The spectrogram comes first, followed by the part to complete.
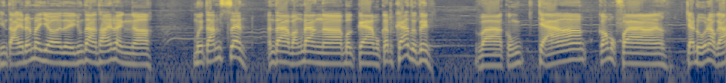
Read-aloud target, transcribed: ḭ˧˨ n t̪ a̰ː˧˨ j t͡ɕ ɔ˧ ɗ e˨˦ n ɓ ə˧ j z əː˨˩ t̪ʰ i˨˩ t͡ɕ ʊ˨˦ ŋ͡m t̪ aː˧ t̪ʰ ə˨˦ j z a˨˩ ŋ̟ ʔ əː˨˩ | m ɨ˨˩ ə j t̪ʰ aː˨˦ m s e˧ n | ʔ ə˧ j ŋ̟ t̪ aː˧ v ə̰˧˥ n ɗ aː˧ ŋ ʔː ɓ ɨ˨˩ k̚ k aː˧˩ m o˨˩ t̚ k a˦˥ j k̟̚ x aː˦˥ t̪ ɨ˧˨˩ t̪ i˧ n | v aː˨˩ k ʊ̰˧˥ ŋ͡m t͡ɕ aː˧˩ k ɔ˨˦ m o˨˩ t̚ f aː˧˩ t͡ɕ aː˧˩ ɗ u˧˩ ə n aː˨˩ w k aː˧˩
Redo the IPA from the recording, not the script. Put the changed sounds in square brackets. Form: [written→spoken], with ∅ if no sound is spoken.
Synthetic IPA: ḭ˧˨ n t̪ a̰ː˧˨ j t͡ɕ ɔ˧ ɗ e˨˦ n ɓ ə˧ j z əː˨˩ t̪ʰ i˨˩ t͡ɕ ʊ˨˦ ŋ͡m t̪ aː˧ t̪ʰ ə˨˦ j z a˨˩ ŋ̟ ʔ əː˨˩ | m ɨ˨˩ ə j [t̪ʰ→t̪] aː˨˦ m s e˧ n | ʔ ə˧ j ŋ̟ t̪ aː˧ v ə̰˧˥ n ɗ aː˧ ŋ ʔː ɓ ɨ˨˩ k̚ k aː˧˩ m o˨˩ t̚ k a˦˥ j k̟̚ x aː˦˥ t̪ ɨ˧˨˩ t̪ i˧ n | v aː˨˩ k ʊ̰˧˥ ŋ͡m t͡ɕ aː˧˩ k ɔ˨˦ m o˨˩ t̚ f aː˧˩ t͡ɕ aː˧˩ ɗ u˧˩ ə n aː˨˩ w k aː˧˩

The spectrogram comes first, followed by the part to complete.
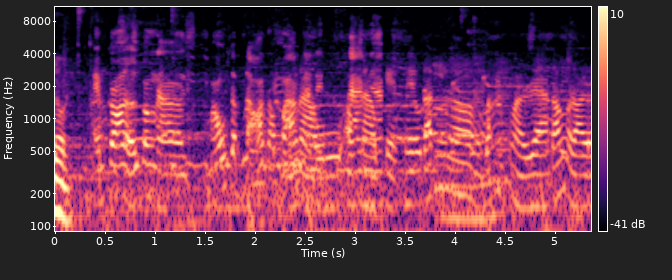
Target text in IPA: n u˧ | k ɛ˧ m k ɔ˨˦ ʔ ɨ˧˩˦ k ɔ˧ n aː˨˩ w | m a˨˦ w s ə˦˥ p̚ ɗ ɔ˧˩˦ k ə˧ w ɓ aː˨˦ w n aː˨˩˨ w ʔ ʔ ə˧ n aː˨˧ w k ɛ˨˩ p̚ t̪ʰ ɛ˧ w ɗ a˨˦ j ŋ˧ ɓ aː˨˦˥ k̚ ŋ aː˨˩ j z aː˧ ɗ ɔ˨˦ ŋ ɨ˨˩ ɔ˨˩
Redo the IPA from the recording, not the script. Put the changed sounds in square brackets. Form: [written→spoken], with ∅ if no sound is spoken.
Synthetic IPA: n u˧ | [k→ʔ] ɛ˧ m k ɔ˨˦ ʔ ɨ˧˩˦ k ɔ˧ n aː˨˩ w | m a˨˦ w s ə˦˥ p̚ ɗ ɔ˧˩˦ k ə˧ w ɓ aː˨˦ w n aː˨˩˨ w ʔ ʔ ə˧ n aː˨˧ w k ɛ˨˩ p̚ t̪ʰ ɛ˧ w ɗ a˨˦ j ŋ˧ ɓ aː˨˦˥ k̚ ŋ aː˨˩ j z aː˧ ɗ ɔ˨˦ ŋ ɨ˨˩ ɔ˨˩

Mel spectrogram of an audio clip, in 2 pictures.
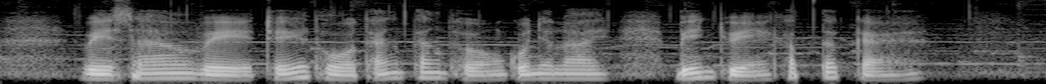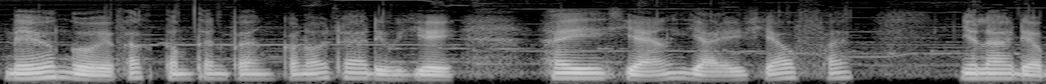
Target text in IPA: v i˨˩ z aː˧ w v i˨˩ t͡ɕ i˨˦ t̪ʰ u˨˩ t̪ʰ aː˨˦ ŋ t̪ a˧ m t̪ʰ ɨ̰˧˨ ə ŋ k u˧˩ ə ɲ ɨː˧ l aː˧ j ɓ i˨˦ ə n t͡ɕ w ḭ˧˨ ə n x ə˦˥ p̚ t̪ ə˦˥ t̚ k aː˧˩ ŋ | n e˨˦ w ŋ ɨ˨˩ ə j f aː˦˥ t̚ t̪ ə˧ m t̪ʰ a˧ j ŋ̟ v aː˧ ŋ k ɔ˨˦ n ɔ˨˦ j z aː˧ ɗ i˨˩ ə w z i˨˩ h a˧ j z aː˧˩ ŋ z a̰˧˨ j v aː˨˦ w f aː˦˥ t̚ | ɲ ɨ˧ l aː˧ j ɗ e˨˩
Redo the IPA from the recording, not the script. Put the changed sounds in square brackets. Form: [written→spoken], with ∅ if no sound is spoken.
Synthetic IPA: v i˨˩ [z→s] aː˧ w v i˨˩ t͡ɕ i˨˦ t̪ʰ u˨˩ t̪ʰ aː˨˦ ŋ t̪ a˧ [m→ŋ] t̪ʰ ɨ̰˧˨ ə ŋ k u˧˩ ə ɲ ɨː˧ l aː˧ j ɓ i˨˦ ə n t͡ɕ w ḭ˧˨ ə n x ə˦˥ p̚ t̪ ə˦˥ t̚ k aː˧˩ [ŋ→∅] | n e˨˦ w ŋ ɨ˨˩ ə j f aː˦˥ t̚ t̪ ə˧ m t̪ʰ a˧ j ŋ̟ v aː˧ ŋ k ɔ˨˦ n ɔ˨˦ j z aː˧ ɗ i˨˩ ə w z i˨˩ h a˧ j z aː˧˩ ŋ z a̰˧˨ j [v→z] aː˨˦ w f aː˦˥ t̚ | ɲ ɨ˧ l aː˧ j ɗ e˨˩

